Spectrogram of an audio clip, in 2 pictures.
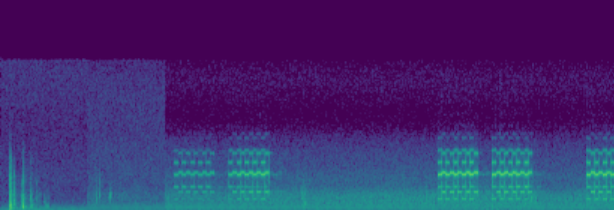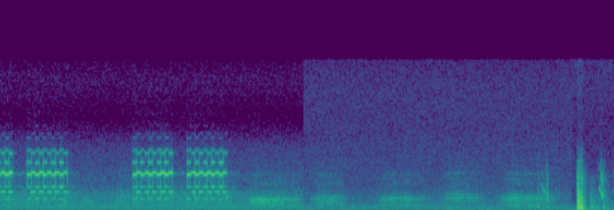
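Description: A telephone rings in a classic double-ring pattern, four pairs of bright electronic trills spaced evenly apart, fairly loud, over a steady low hum with no one speaking.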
